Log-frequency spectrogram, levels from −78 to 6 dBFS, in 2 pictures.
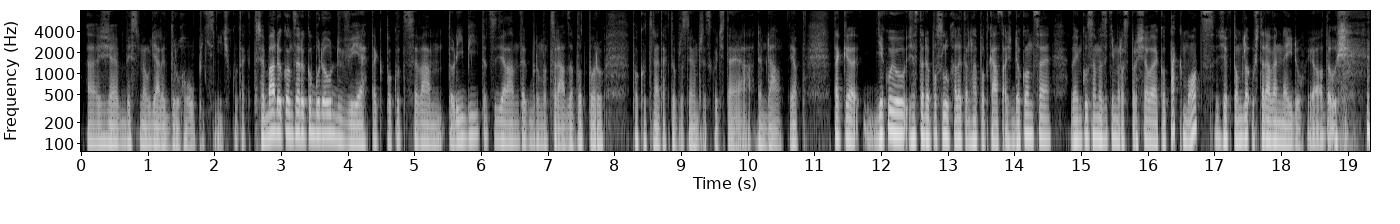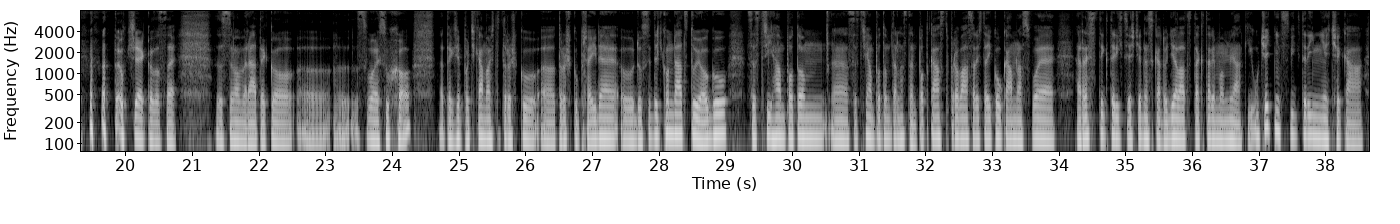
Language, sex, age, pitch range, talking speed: Czech, male, 20-39, 100-115 Hz, 190 wpm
